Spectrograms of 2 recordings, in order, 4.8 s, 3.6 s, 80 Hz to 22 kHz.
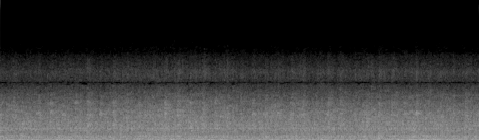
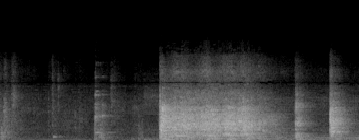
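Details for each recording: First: Model A rat rod V8, first start after the TH400 transmission was rebuilt and reinstalled, once fuel reached it: a steady, deep, even rumble with no knocks or misses as it settles into a smooth warm-up idle. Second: Model A rat rod, cranking after a TH400 transmission rebuild and install, with the battery terminal needing tightening. The starter groans through sluggish bursts and a labored spin without catching. Slow cranking; owner thinks the battery is on its last legs.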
